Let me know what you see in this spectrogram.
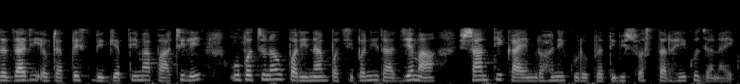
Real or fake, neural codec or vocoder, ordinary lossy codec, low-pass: real; none; none; 5.4 kHz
